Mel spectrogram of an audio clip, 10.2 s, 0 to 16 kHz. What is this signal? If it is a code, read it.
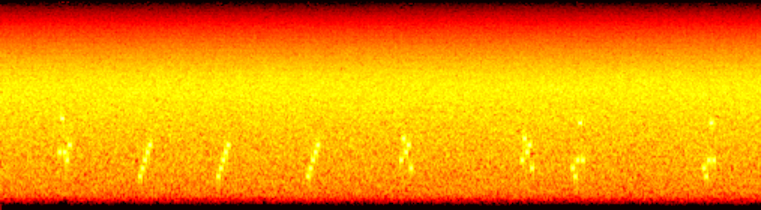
Five-tone selective call (EIA), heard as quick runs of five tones, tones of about 30 ms, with radio hiss and a squelch burst at the end. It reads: 39324 01234 01234 01234 25341 25341 10282 10282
